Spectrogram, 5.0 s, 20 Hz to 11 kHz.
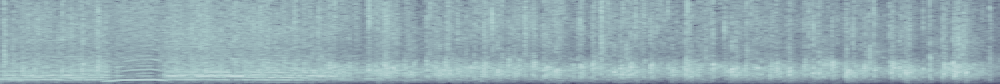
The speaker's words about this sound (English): We're recording live at DFTB 18, and we are recording the actual August monthly podcast. So we're kind of trying a few bits and pieces. So just to prove that we're actually here, can everyone give us a big round of applause and make some real...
